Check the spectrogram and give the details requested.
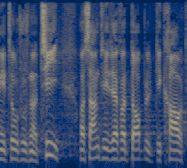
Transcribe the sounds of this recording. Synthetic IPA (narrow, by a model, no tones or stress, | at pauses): n̩it͡sʰo̝̰ːt͡sʰṵːsn̩ɒ̽t͡sʰḭː | ɒ̽sɑ̈mt͡sʰiðˠid̥æɐfɒ̽d̥ɒ̽b̥l̩d̥̚ːikʰʁɑ̈ʊ̰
